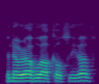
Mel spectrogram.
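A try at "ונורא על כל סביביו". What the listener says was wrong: There's no who. V'nora al kol svivav.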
